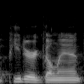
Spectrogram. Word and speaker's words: Peter Gallant: is galant or gallant or I answer to practically anything but uh Peter Galant is the most common pronunciation.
